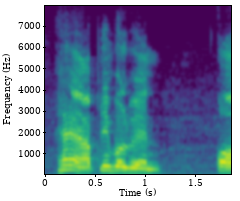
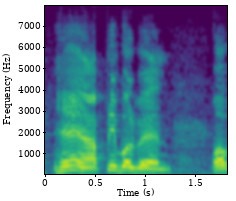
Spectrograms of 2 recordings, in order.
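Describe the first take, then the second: No difference in how they are said.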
